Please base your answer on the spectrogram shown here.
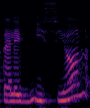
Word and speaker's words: televisión: Mirar la televisión. Remember that V is pronounced like a B.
